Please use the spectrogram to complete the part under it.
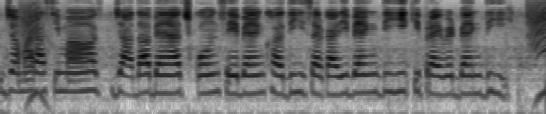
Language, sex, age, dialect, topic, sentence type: Chhattisgarhi, female, 18-24, Western/Budati/Khatahi, banking, question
